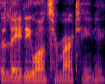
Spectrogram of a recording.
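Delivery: said pleasantly but with menace. Voicing a character at a bar: said pleasantly but menacing. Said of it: "he just says very, like, you know, pleasantly".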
